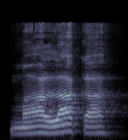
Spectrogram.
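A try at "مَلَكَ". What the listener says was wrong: Nah, kepanjangan ya, maknya ya. Ulang.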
